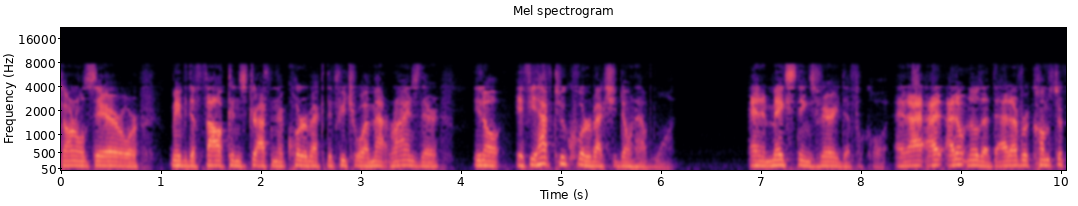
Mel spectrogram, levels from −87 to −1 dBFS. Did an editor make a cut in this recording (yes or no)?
no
